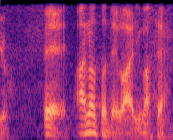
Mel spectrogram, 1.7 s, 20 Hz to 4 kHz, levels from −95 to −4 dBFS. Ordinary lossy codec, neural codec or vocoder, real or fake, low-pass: none; codec, 16 kHz, 2 kbps, FunCodec, trained on Chinese and English, 25 frames a second; fake; 3.6 kHz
